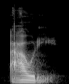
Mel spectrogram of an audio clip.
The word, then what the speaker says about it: Audi: This is not an English word, so we pronounce it differently. We pronounce the AU like ow, like in words out, now, and how. Again, the sound is ow, so this word is pronounced Audi.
